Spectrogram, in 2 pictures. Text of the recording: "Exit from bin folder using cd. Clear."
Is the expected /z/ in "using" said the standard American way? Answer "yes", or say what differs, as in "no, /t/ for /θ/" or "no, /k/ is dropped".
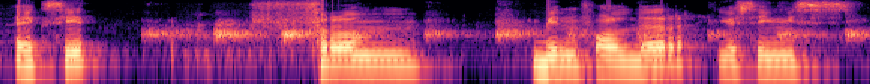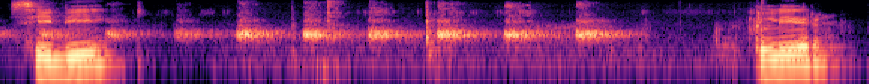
no, /s/ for /z/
